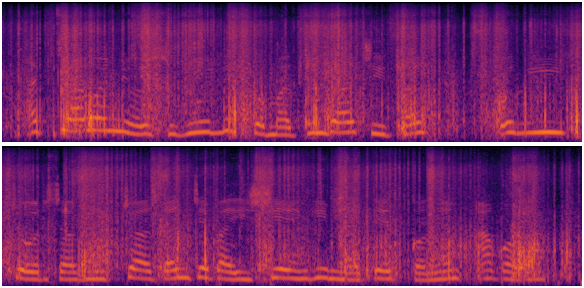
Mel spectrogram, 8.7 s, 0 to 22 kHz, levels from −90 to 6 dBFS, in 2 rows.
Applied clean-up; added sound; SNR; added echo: none; Walk, footsteps; 1 dB; none.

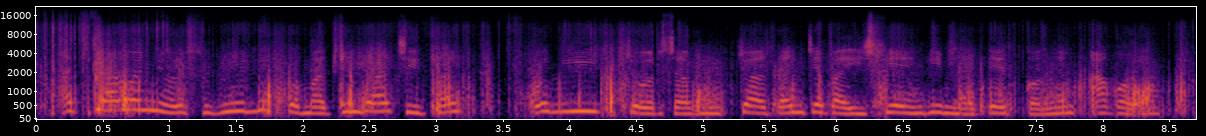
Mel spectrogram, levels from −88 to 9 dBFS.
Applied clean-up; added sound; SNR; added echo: neural mask model RNNoise.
